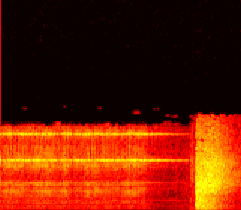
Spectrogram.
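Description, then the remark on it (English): A bell rings continuously with bright, high metallic tones for almost two seconds, then is abruptly cut off by a sudden loud, sharp pistol shot from inside a house. No one speaks. “Make with that bell again”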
